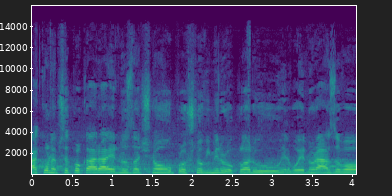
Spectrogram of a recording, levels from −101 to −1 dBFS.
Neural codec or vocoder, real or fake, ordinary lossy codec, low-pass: none; real; AAC, 48 kbps; 14.4 kHz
